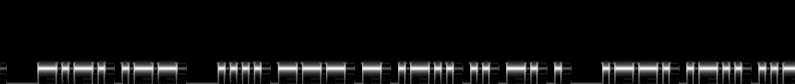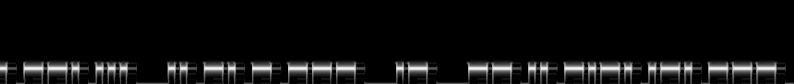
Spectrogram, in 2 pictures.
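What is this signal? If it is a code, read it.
Morse code, heard as a keyed tone, about 20 wpm, 750 Hz. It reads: CW HOTLINE PLUGS INTO A MICRO
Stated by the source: Morse code practice at 20 WPM.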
